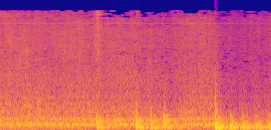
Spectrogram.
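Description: A handheld microphone being handled and adjusted, picking up low rumbling handling noise and several dull thumps, the loudest about three and a quarter seconds in.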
